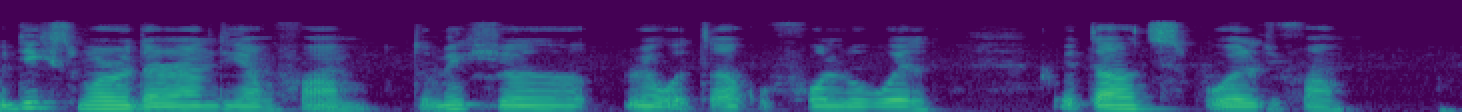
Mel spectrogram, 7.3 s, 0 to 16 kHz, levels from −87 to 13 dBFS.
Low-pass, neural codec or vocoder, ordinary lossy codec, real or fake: 7.2 kHz; none; none; real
